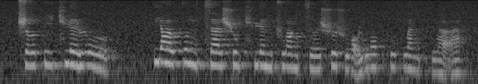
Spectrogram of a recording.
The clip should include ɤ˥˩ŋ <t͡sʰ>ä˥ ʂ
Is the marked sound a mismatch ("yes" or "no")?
yes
